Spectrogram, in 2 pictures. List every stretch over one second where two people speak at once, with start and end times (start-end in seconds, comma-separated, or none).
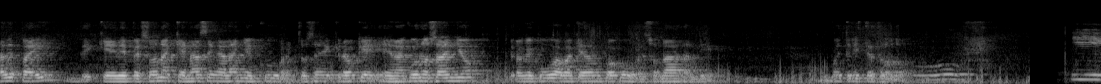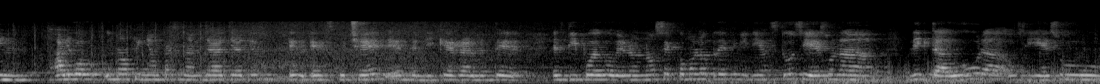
none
